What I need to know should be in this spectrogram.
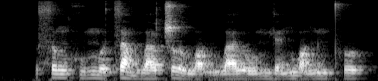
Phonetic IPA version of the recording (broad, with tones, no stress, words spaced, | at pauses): sɤ˥ŋxu˧˥n̪ɤ˧˥t͡sä˥˩ mwä˧˥ʈ͡ʂɤ˥˩ lwɑ̰˨˩ŋlwä˧˥lo˧˥ʊ̯ mjɛ˧˥n wɑ˧˥ŋə˧˥nt̪ʰɤ˥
